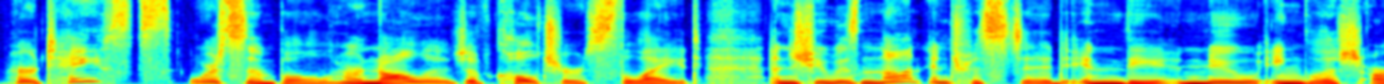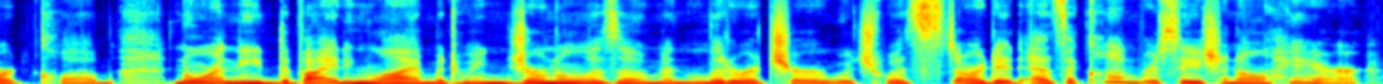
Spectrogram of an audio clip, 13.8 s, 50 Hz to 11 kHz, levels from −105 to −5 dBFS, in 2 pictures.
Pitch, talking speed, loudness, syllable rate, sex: 245 Hz, 155 wpm, -14 LUFS, 4.7 syllables/s, female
